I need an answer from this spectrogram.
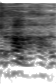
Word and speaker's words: Har-Aha: I need to pronounce it correctly. You know, you can call me Har-Aha. Call me Har-Aha.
